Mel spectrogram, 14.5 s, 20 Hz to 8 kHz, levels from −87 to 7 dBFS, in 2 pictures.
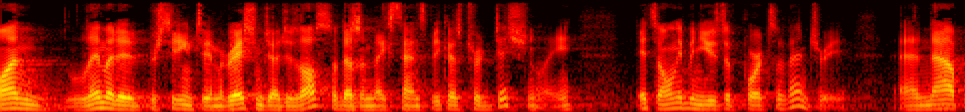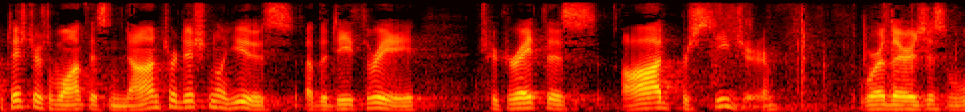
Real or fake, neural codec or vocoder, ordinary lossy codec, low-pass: real; none; AAC, 48 kbps; 7.2 kHz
